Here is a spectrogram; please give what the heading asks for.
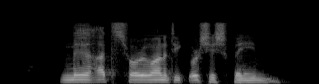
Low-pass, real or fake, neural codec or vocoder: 7.2 kHz; fake; codec, 16 kHz, 0.5 kbps, X-Codec, HuBERT features, trained on general audio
